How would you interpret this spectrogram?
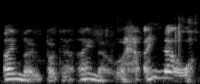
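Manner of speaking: usual speaking voice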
